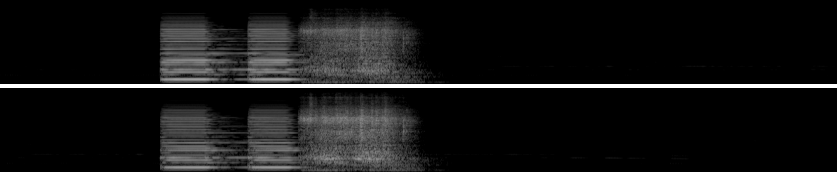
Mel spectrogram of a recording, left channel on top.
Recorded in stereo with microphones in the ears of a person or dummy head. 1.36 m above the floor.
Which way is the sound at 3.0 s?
15° right (ahead or behind).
